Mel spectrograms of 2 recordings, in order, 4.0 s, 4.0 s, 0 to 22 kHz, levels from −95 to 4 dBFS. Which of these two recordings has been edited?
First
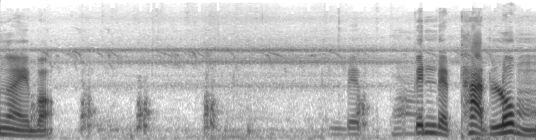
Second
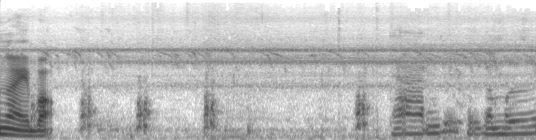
first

